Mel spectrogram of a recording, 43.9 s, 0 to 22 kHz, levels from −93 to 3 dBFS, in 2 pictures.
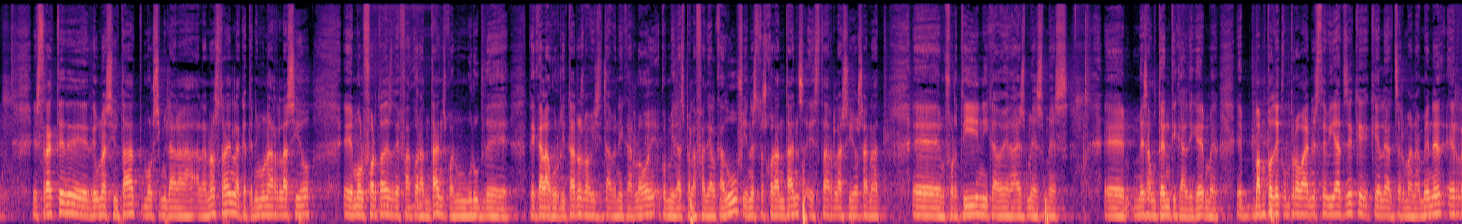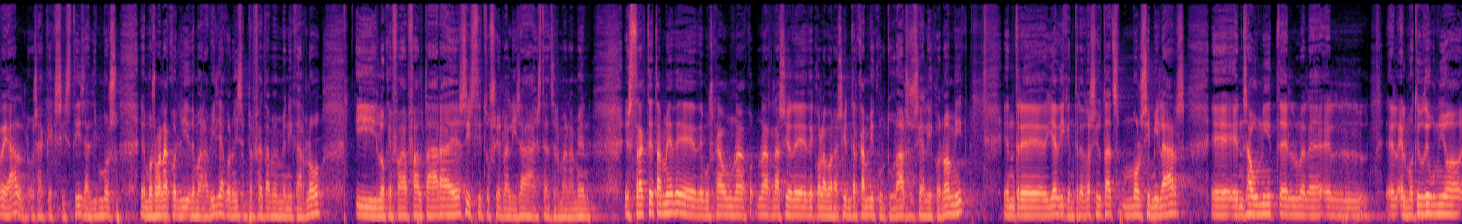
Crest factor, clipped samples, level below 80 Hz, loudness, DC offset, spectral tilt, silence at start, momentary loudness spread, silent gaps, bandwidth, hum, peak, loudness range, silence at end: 20 dB; under 0.1%; -42 dBFS; -21 LUFS; under 0.1%; -5.5 dB/octave; 0 s; 9 LU; none; over 20 kHz; none; 0 dBFS; 2 LU; 0 s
